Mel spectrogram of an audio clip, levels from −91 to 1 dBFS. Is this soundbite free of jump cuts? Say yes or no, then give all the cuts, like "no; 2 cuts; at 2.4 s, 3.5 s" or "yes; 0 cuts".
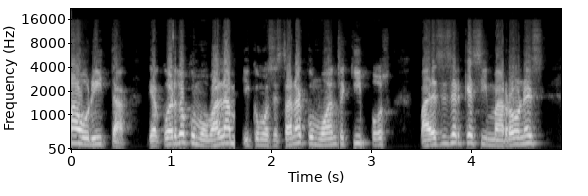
no; 2 cuts; at 1.6 s, 2.7 s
